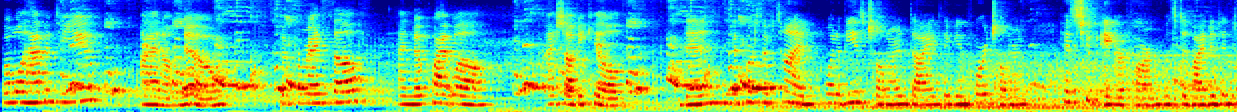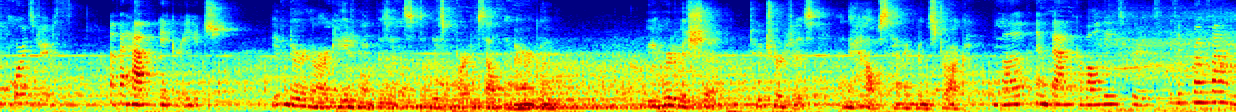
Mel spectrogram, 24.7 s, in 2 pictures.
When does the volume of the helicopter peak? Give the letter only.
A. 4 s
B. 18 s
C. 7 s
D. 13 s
B.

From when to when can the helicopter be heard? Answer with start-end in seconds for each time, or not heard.
0.0-24.6.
